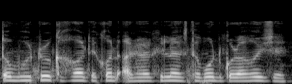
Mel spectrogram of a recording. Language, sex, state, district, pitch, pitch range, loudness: Assamese, male, Assam, Sonitpur, 175 Hz, 165-180 Hz, -17 LUFS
